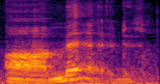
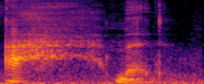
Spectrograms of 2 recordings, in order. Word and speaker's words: Ahmed: oh well yeah it's ahed ahed like the word aha right just with about so Amed but in Arabic at least for my name H isn't silent you pronounce it it's Ahmed all right ahed you know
